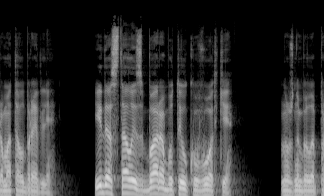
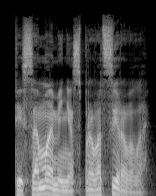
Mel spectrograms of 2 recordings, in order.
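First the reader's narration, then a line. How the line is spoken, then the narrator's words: Hissing. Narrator (Russian): прошипел он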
